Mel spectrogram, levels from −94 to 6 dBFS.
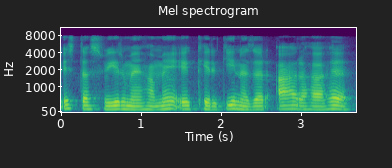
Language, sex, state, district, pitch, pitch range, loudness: Hindi, male, Assam, Kamrup Metropolitan, 135 Hz, 125-140 Hz, -14 LUFS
